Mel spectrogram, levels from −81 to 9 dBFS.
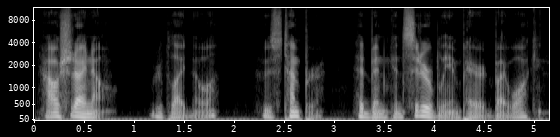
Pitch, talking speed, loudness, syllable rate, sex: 115 Hz, 165 wpm, -20 LUFS, 6.0 syllables/s, male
